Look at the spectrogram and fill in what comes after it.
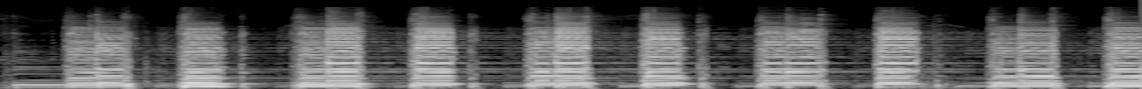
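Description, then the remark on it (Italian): A guitar strummed with a pick in a steady, bouncy cumbia rhythm, about ten bright chord bursts with short gaps between them, fairly loud and with no voices. “Senti un attimo, faccio il plettro, ok. quella c'ha il ritmo così.”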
